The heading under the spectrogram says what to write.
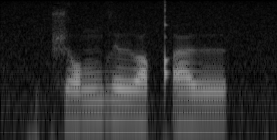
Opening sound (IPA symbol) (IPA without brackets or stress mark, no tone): t͡ʃ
